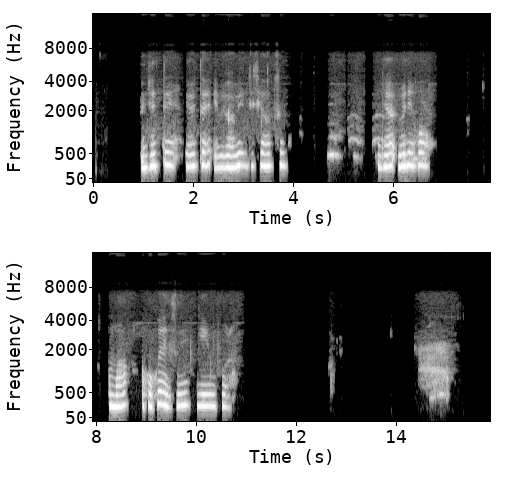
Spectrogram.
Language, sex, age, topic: Kinyarwanda, female, 18-24, health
